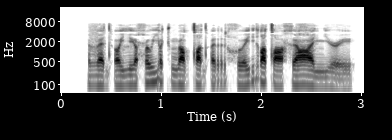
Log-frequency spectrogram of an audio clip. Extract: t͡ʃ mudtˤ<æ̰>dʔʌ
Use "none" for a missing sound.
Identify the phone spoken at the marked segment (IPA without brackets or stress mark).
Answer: æ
